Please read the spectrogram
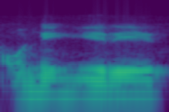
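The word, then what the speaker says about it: おにぎり: Nah, onigiri itu hiragananya seperti ini minasang. O, ni, ini ada huruf ki yang diberikan ten sehingga dibacanya gi, dan ya ini ada huruf ri. Jadi dibaca onigiri, onigiri.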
